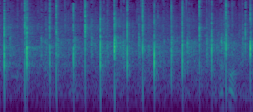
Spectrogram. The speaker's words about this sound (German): Nochmal einen schallenden Applaus bitte. Wunderschöne Performance.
